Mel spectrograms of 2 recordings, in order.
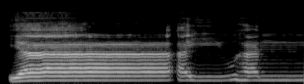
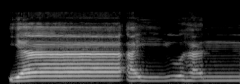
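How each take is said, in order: First: The opening vowel is held for five beats. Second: The opening vowel is held for four beats. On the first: "Five harakat with my pace" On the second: "That's four harakat with my own recitation"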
